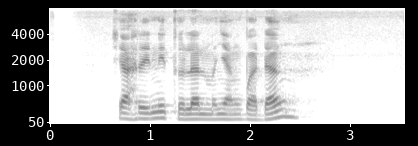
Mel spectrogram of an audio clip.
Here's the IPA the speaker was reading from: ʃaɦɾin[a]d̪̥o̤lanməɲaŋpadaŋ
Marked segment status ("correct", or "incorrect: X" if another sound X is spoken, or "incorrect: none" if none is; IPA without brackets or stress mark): incorrect: i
